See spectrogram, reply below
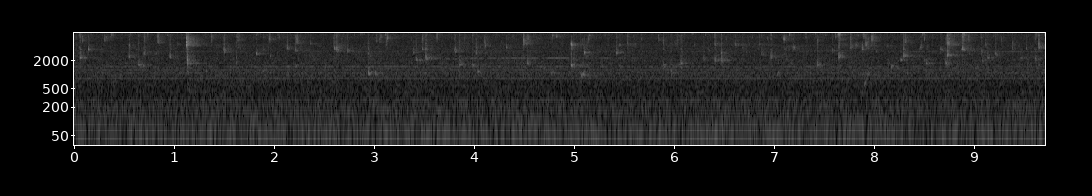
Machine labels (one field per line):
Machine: pump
